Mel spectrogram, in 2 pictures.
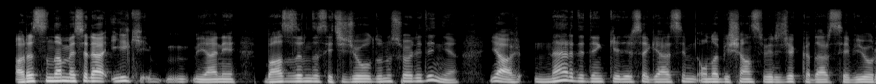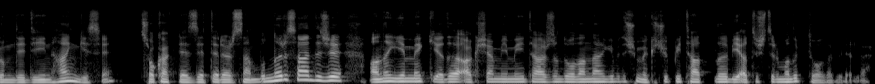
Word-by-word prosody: Arasında 150 +7 +7
mesela 150 -2 +6
ilk 155 +2 +1 0.2
m 120 +1 -5
yani 115 +1 +3 0.3
bazılarında 130 +3 +2
seçici 125 +1 -1
olduğunu 130 +1 +1
söyledin 150 +5 0
ya, 100 -2 -3 0.3
ya 135 -8 +3 0.2
nerede 145 +4 +2
denk 130 -1 -1
gelirse 125 0 0
gelsin 120 +2 -1
ona 125 0 +1
bir 120 - -1
şans 120 +1 -1
verecek 115 +4 -1
kadar 115 -1 0
seviyorum 110 -1 -1
dediğin 105 +1 -2
hangisi? 135 - -3 0.2
Sokak 120 -2 -3
lezzetleri 110 +1 -2
arasından. 110 +2 -2
Bunları 180 +10 +2
sadece 185 -4 +2 0.3
ana 120 +5 +2
yemek 140 -1 0
ya 115 -2 -2
da 125 -1 +1
akşam 125 +3 -4
yemeği 125 0 -2
tarzında 120 +1 -3
olanlar 120 +1 0
gibi 125 0 -6
düşünme. 125 -3 -5
Küçük 125 +4 -12
bir 125 - -4
tatlı, 120 0 -3
bir 115 - 0
atıştırmalık 120 +4 -4
da - - -5
olabilirler. 90 -1 -12
125 Hz, 155 wpm, -23 LUFS, 115-140 Hz, 0.3 s, Arasında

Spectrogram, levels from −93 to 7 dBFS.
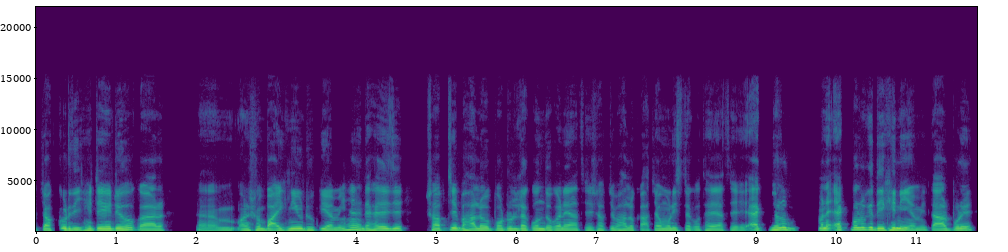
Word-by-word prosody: চক্কর 155 +2 +1
দেই। 125 - 0
হেঁটে 145 +3 +2
হেঁটে 165 +2 +4
হোক 190 -1 -1 0.2
আর 130 0 0 0.5
উম 125 +4 -7
অনেক 140 0 -1
সময় 160 -2 +1
বাইক 135 0 0
নিয়েও 155 0 +5
ঢুকি 140 +1 -2
আমি। 130 +3 -2
হ্যাঁ 195 -3 +1
দেখা 150 +1 +1
যায় 155 - +3
যে 160 - +2 0.4
সবচেয়ে 170 +2 +1
ভালো 140 +2 +1 0.2
পটলটা 145 +1 +1
কোন 145 0 +3
দোকানে 135 0 -1
আছে, 125 +2 -11
সবচেয়ে 140 0 -5
ভালো 130 +1 -1
কাঁচা 120 +4 -6
মরিচটা 135 -1 -2
কোথায় 130 +1 -3
আছে। 120 +3 -8 0.3
একজন, 170 +3 +1 0.5
মানে 170 0 +4
এক 180 - -6
পলকে 195 0 +4
দেখে 160 +2 +5 0.3
আমি। 110 -1 -5
তারপরে 140 +5 0
140 Hz, 185 wpm, -20 LUFS, 130-160 Hz, 0.5 s, নিয়েও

